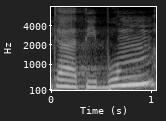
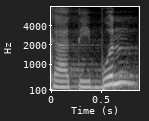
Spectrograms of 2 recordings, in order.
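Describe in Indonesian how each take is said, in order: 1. Kata ini berakhir dengan bunyi m. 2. Kata ini berakhir dengan bunyi n. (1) "tapi katibum" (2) "jadi bukan katibun"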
